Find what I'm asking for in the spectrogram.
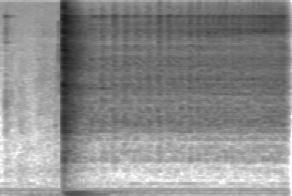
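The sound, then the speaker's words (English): A flipped coin landing, a single sharp metallic clink followed by a faint ringing shimmer that fades away over about two seconds. “heads is for picketing. Tails is writing. Mm-hmm. Okay, here we go. Here's a flip.”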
